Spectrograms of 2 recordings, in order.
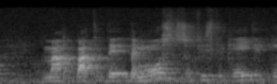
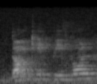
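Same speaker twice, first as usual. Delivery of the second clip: ordinary talk, nothing marked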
